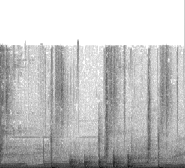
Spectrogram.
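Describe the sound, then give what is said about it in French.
A series of about seven firm knocks on the door of a student's home, sharp thuds in a quick, slightly uneven rhythm, the last one coming after a short pause, over a steady low background hum. “je pense que c'est cette porte-là. Ouais, c'est ça. On va frapper.”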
